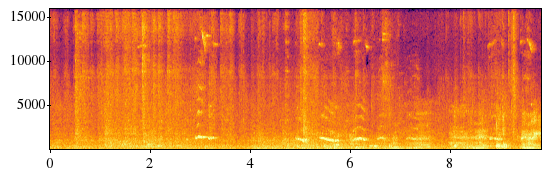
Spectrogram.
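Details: Five-week-old puppies playing and having fun at a training kennel, giving short, thin whining yips that rise and fall, scattered in small bursts around the third, fifth to sixth and ninth seconds over a steady rumbling background noise.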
